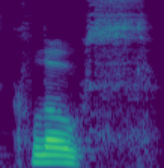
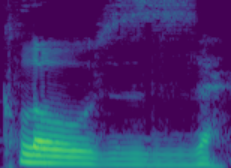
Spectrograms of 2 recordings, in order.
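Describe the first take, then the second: First: It is pronounced like the adjective meaning near. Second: It is pronounced like the verb meaning shut. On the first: The speaker calls it right. "if it is an adjective, opposite of far" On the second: The speaker calls it wrong. "it is not close"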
